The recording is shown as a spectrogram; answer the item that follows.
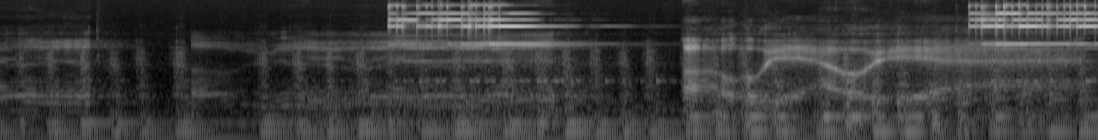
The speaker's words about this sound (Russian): Здесь раздался телефонный звонок.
